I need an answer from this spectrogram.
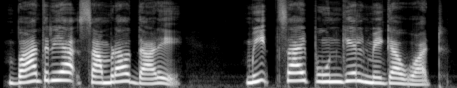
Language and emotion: Santali, neutral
